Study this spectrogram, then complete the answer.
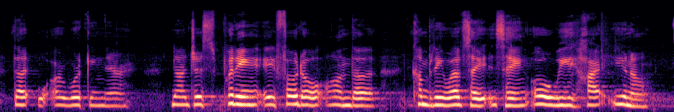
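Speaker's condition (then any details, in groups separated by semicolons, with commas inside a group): Cerebral palsy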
